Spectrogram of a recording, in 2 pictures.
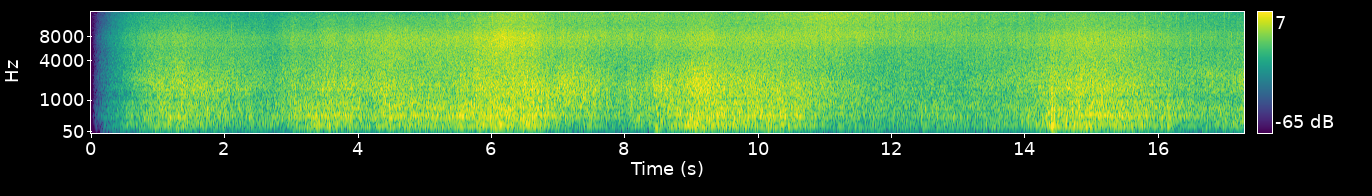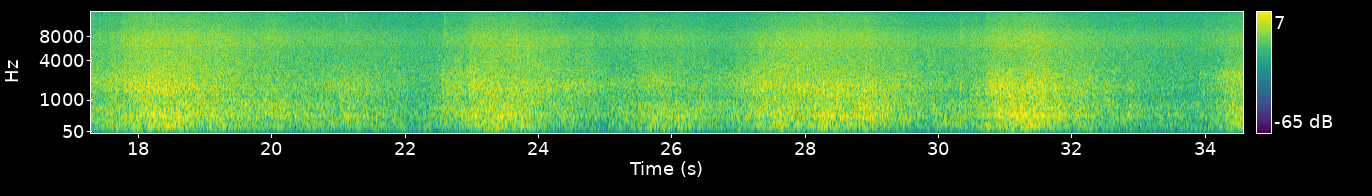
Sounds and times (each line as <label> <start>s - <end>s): waves and foams 0.4s - 34.5s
